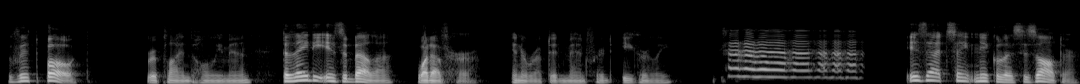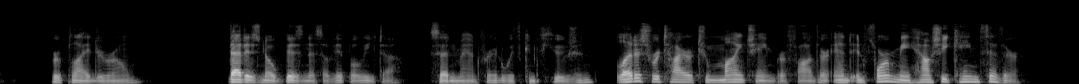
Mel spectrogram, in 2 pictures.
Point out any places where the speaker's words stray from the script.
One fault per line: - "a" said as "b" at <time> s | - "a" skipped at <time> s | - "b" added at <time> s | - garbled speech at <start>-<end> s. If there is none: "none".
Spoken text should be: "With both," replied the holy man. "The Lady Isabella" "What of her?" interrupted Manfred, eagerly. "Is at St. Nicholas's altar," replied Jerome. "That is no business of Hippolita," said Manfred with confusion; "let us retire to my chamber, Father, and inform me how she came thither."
none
